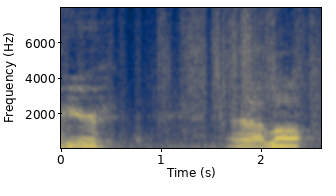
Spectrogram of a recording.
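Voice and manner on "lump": ordinary talk, nothing marked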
